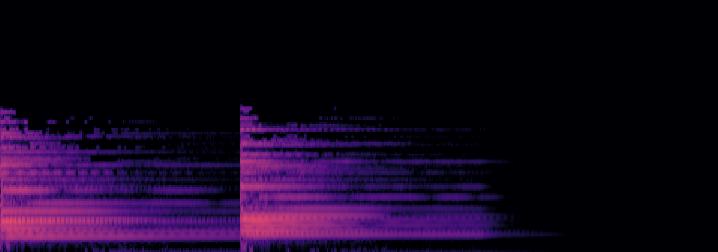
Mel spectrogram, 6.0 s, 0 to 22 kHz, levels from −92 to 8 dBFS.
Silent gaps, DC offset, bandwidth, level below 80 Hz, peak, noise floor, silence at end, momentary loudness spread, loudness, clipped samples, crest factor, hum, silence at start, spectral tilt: none; under 0.1%; 3.7 kHz; -80 dBFS; -22 dBFS; -89 dBFS; 2 s; 25 LU; -39 LUFS; under 0.1%; 20 dB; none; 0 s; 1.5 dB/octave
